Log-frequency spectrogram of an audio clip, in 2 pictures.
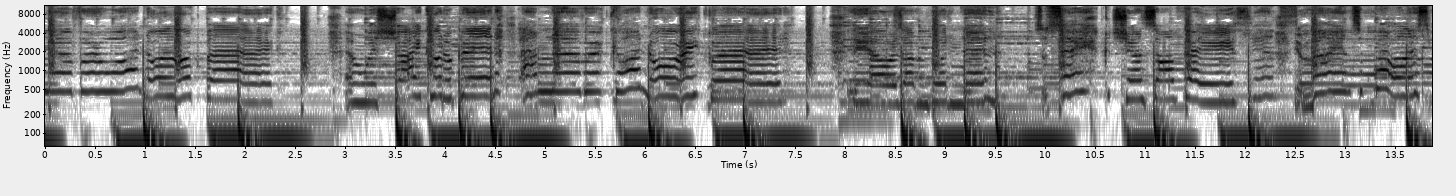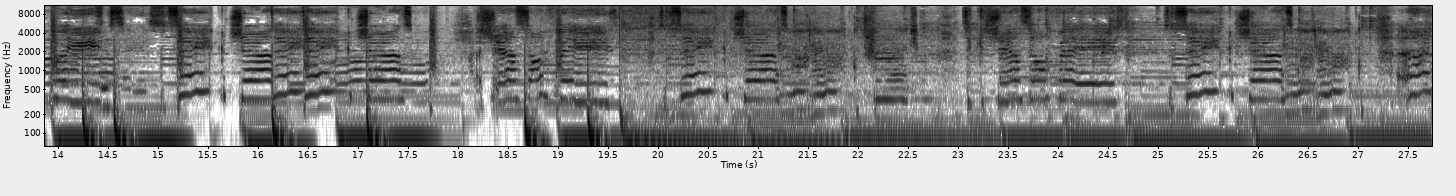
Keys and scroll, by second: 1.7 ctrl+j, 6.2 ctrl+j.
